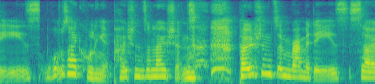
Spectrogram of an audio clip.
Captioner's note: laughs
